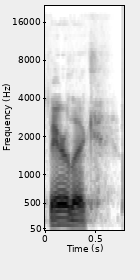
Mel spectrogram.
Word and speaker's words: Bearlick: You also brought up, like, is it Bearlick? Am I saying that right? – Yeah, it's Bearlick.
